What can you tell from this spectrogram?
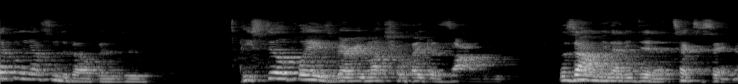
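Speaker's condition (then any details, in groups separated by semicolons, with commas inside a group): No condition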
